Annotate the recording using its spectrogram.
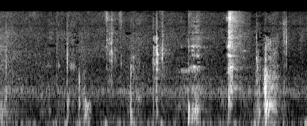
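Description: A young woman sips a drink from a glass.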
